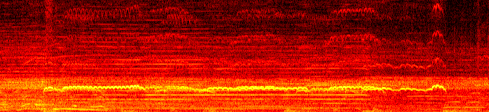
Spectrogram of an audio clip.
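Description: A shrill, warbling whistle blown in one long blast of about five seconds over crowd noise and scattered voices, then cut off: protesters' whistling in disapproval.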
